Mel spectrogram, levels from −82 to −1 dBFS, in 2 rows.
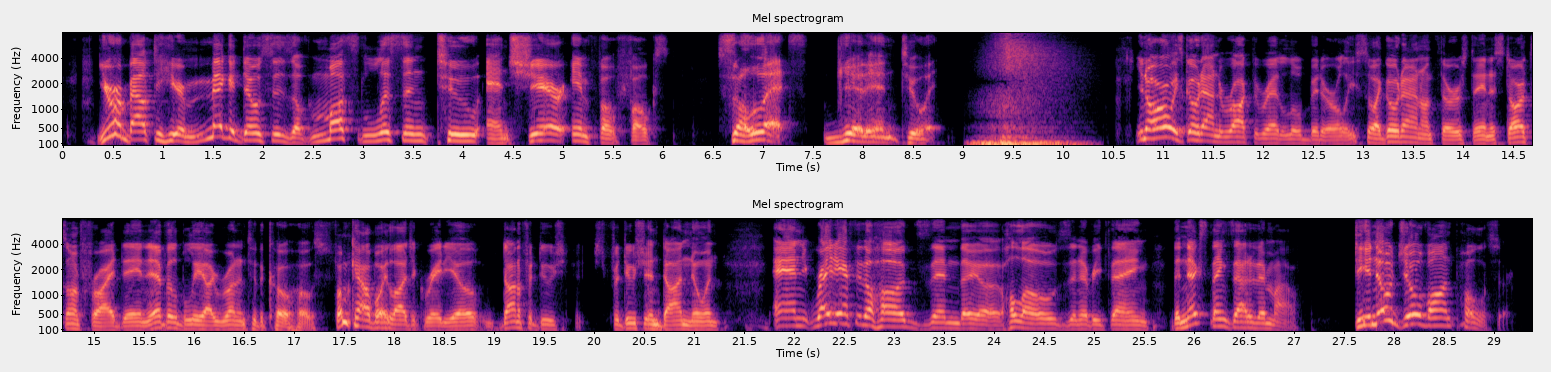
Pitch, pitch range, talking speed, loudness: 135 Hz, 110-180 Hz, 175 wpm, -19 LUFS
